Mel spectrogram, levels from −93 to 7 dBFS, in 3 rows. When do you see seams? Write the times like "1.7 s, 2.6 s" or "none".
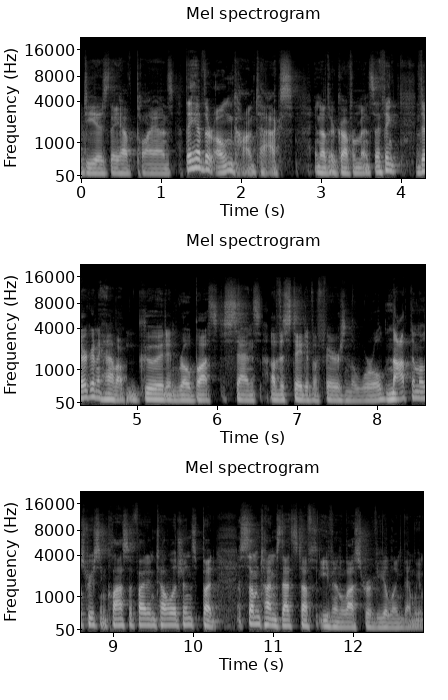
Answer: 4.9 s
